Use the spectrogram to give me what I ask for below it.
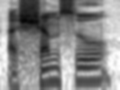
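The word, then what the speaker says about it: الشمس: উচ্চারণ হচ্ছে না আসসামাকু লাম উচ্চারণ হচ্ছে না আশামসু লাম উচ্চারণ হচ্ছে না আসসালাতু লাম উচ্চারণ হচ্ছে না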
